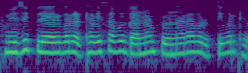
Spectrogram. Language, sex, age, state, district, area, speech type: Marathi, female, 45-60, Maharashtra, Nagpur, urban, read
